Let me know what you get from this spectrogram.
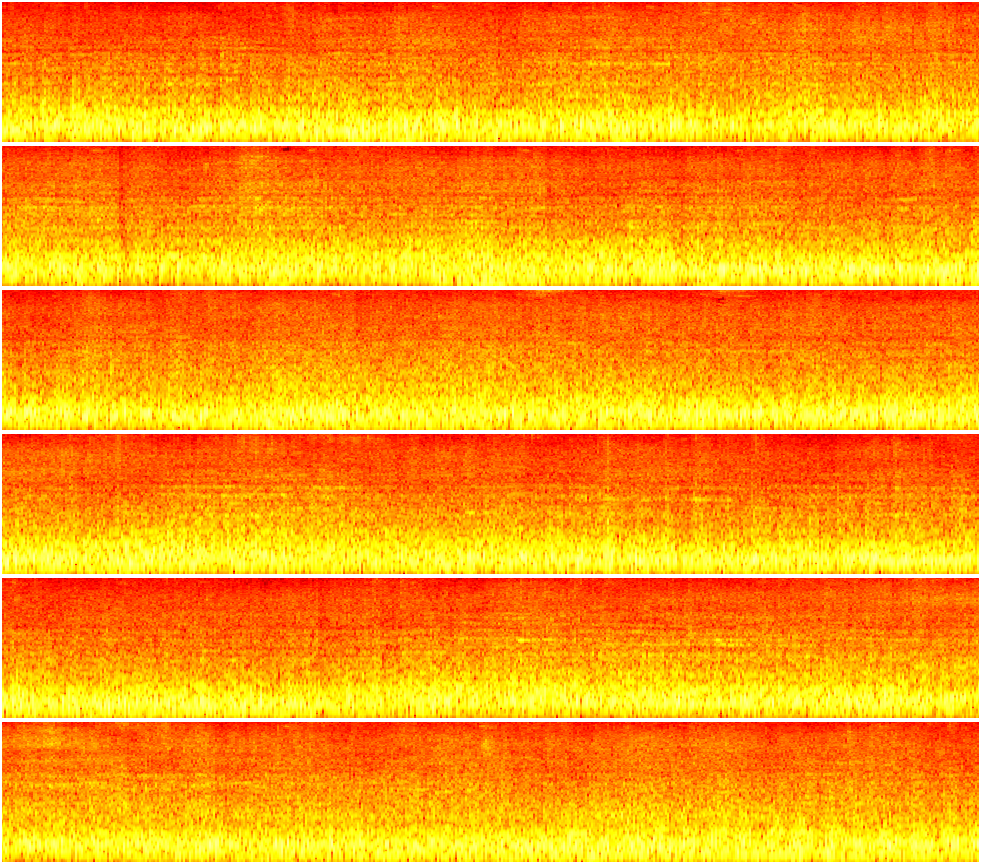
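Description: Mixed freight train of tank cars and flatcars rolling steadily past: a continuous rumble and clatter of steel wheels on the rails, even in loudness throughout.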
